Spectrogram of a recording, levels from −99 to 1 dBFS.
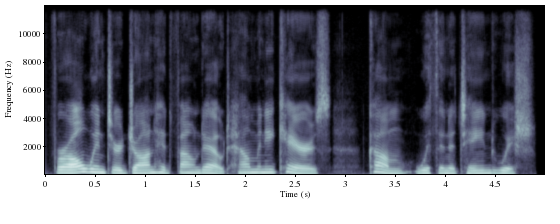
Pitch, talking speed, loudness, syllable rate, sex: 185 Hz, 180 wpm, -19 LUFS, 4.5 syllables/s, female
